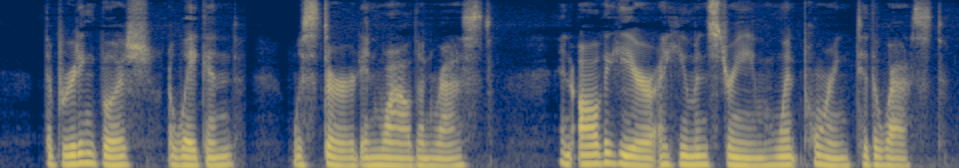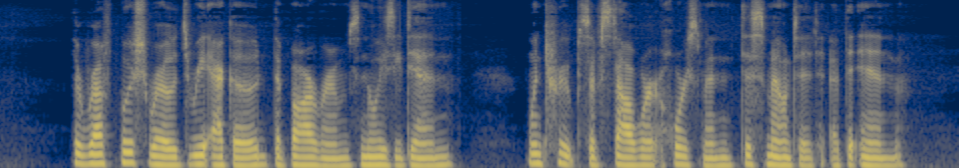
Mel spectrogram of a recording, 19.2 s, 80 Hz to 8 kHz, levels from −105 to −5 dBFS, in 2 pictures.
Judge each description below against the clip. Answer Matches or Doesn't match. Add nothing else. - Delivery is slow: Matches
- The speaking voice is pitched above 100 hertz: Matches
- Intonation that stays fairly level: Matches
